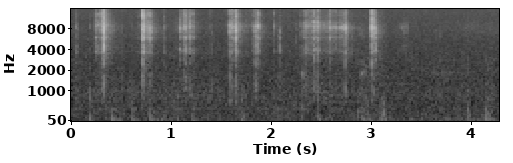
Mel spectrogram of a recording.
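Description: A Caran d'Ache Luminance coloured pencil being twisted in a Jakar Trio hand-held pencil sharpener, the blade shaving the wood and core in a run of short, irregular scrapes.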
